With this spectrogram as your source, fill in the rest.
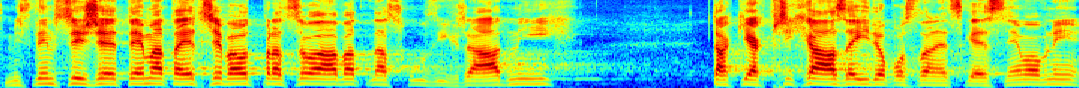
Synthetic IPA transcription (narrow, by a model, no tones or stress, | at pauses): mɪslimsɪʒɛt̪ɛːmat̪ajɛt̪r̝̥ɛbao̞t̪̚pɾat͡so̞vaːvat̪nasxuːziːɣr̝aːdniːx | t̪akjak̚pr̝̥ɪxaːzɛjiːdo̞po̞slanɛt͡skɛːsɲɛmo̞vnɪ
